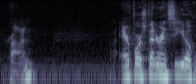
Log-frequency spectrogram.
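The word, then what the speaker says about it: Rahn: He is spelled R A H N. Ron, Air Force veteran, CEO of Warriors Next Adventure.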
